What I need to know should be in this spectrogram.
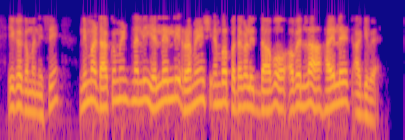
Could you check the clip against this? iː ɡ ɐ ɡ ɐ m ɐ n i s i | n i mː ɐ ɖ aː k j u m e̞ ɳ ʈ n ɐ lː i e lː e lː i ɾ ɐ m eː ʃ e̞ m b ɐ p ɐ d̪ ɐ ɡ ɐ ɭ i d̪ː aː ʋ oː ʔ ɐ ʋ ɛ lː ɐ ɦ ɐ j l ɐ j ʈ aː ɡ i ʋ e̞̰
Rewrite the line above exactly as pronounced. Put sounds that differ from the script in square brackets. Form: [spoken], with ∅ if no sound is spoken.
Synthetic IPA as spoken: iː ɡ ɐ ɡ ɐ m ɐ n i s i | n i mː ɐ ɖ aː k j u m e̞ ɳ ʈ n ɐ lː i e lː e lː i ɾ ɐ m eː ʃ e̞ m b ɐ p ɐ d̪ ɐ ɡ ɐ ɭ i d̪ː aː ʋ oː ʔ ɐ ʋ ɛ lː ɐ ɦ ɐ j l ɐ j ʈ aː ɡ i ʋ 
